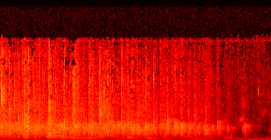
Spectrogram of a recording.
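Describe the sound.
An audience applauding, a dense steady patter of clapping that fills the whole stretch and fades slightly toward the end, with a voice briefly heard over it; a round of applause for a participant who helped out.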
